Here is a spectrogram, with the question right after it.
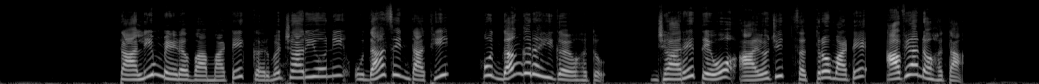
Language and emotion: Gujarati, surprised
